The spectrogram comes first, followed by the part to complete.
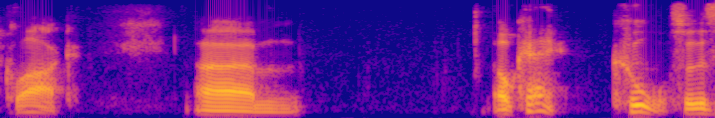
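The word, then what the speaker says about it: Klock: is spelled and clock is spelled k-l-o-c-k so neither of those words starts the way that you think it would um okay cool so uh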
